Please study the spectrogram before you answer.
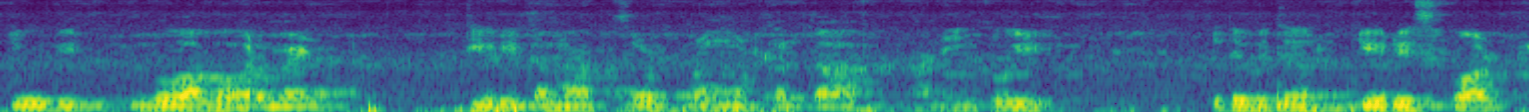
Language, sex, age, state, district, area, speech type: Goan Konkani, male, 18-30, Goa, Quepem, urban, spontaneous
